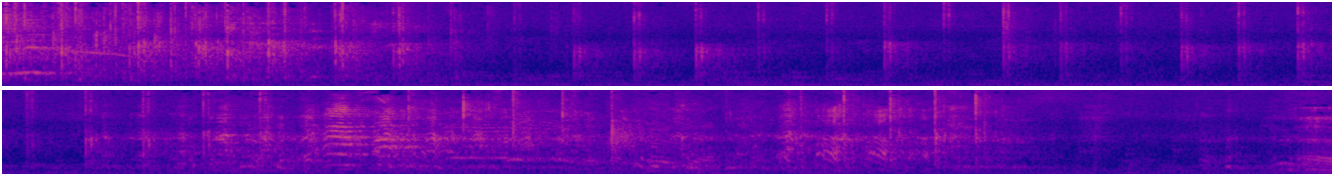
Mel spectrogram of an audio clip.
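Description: An audience breaks into steady applause, many hands clapping in a dense, crackling wash, with scattered laughter and chatter mixed in before the clapping thins out.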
